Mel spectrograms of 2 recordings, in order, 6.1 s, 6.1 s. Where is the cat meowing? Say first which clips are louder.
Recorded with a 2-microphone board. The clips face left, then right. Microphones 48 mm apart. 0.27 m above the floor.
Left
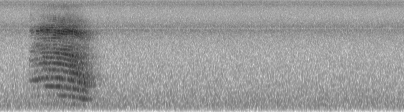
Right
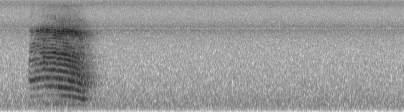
Right 5 dB; 40° right (ahead or behind), 1.9 m.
